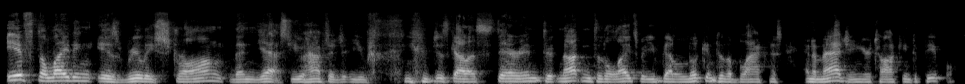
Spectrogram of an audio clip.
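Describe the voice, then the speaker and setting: A Canadian man coaching on public speaking, explaining things in an emphatic, conversational way with a slightly husky voice. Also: mid-range voice, normal speed, a little mellow. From Canada (Ontario). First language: English. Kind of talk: conversational advice answering audience questions.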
